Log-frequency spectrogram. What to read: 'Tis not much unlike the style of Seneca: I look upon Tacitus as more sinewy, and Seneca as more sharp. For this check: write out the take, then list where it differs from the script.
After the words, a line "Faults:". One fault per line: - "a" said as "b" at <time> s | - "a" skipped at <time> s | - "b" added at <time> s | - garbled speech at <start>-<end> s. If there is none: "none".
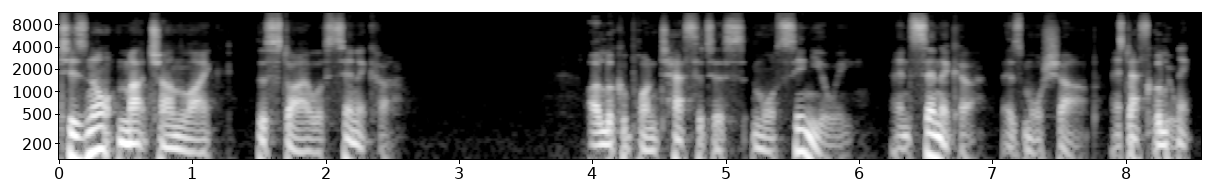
'Tis not much unlike the style of Seneca: I look upon Tacitus more sinewy, and Seneca as more sharp. [garbled]
Faults:
- "as" skipped at 5.2 s
- garbled speech at 7.9-8.5 s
